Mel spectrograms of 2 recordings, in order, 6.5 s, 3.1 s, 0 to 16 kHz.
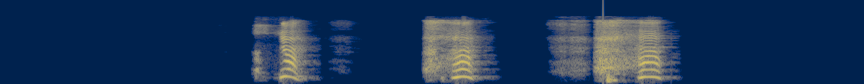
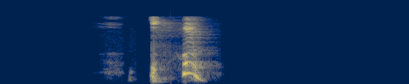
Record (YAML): exhalation_length: 6.5 s
exhalation_amplitude: 28725
exhalation_signal_mean_std_ratio: 0.3
cough_length: 3.1 s
cough_amplitude: 26741
cough_signal_mean_std_ratio: 0.19
survey_phase: beta (2021-08-13 to 2022-03-07)
age: 65+
gender: Female
wearing_mask: 'No'
symptom_none: true
symptom_onset: 7 days
smoker_status: Ex-smoker
respiratory_condition_asthma: false
respiratory_condition_other: false
recruitment_source: REACT
submission_delay: 1 day
covid_test_result: Negative
covid_test_method: RT-qPCR
influenza_a_test_result: Negative
influenza_b_test_result: Negative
